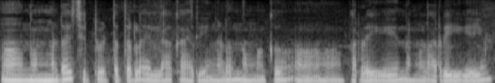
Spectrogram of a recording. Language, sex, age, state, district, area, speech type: Malayalam, female, 60+, Kerala, Alappuzha, rural, spontaneous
